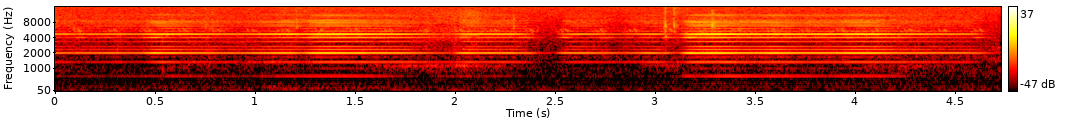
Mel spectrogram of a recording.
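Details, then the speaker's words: XVIVE guitar wireless system with bass: steady high-pitched electronic whine with ringing overtones, stops when volume turned off; bass electronics suspected of picking up the transmitting frequency, not confirmed. "quite prominent and then it'll stop somewhere here now I don't know why that is because obviously if I turn the volume off it stops the electronics and the bass is picking up that frequency this is transmitting"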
